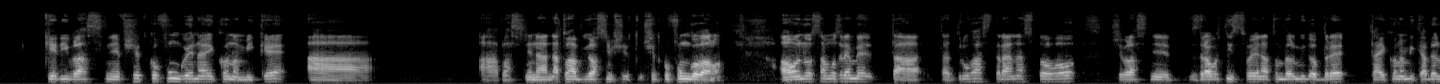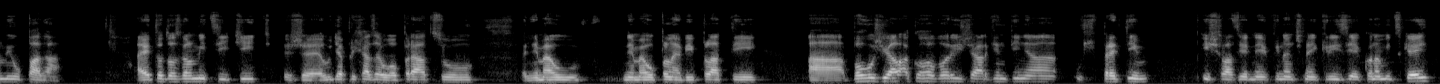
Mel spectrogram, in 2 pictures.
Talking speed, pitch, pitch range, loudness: 135 wpm, 125 Hz, 115-135 Hz, -24 LUFS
